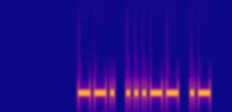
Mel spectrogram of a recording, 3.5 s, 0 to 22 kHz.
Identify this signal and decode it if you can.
Morse code, heard as a keyed tone, about 20 wpm, 700 Hz. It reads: G3A
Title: Three Letter-Number Combinations - 20wpm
